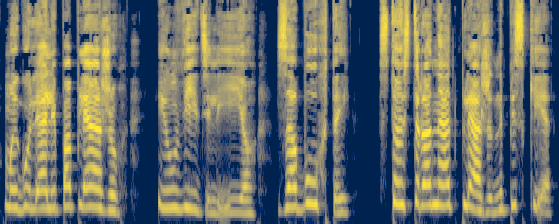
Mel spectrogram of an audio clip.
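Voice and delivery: high, loud, breathless and flustered; shaken tearful witness. Acted. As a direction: blurt it out in a panic. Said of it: "сбивчиво рассказывала взъерошенная девушка".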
